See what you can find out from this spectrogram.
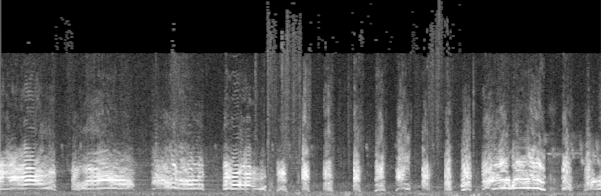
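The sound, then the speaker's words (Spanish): A fox approaching carrion in grassland, drawn by the smell of the carcass, lets out a rapid series of loud, high-pitched squeals, yelps and growls, some drawn out and others short and choppy, while waiting its turn to feed, with no talking. “Atraído por el olor del cadáver, gruñe y suspira con un chillido agudo mientras espera su turno.”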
